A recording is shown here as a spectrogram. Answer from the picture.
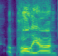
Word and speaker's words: Apollyon: Apollyon 20XX.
